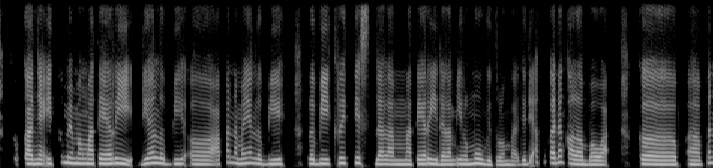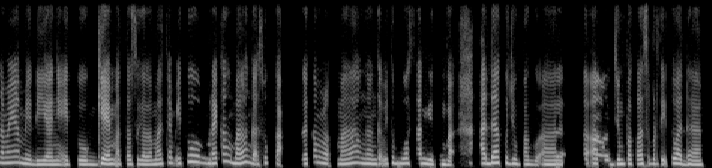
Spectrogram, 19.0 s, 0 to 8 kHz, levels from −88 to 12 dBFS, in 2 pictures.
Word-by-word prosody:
sukanya 215 - +2
itu, 220 +4 -3
memang 235 -3 +3
materi, 220 -2 +3
dia 230 +6 +1
lebih, 215 -2 0
eee, 195 -1 -1
apa 195 +8 -7
namanya, 245 -2 -1 0.2
lebih 200 +2 +1 0.3
lebih 215 0 +1
kritis 250 +2 -2
dalam 200 -2 0
materi, 205 +2 +2
dalam 190 0 0
ilmu 205 +1 +2
gitu 175 - -13
loh, 175 - -2
Mbak. 170 -1 -6
Jadi 195 - -2
aku 300 +2 -12
kadang 265 +1 0
kalau 210 -6 +1
bawa 185 0 +2 0.4
ke, 205 -1 +2 0.4
eee, 190 -1 -2
apa 255 - -6
namanya, 260 +2 -2
medianya 185 -5 0
itu 190 0 -1
game 210 +1 +5
atau 200 0 -4
segala 190 -2 0
macam, 220 +6 -1
itu, 295 +7 0
mereka 235 +9 0
malah 235 +4 +3
nggak 215 -7 -2
suka, 255 +4 -5 0.2
mereka 220 +5 -5
me 240 -4 0
malah 225 +5 0
nganggap 215 -2 +1
itu 225 +2 -3
bosan 230 0 0
gitu, 200 -3 +1
Mbak, 175 -2 0 0.3
ada 230 +2 +4
aku 265 - -10
jumpa, 205 -3 -1
gu 180 -1 -5
eee 190 0 +1 0.3
heeh. 225 -2 -1
jumpa 205 +3 +2
kelas 210 +1 +2
seperti 205 -2 -3
itu 235 - -4
ada. 185 -3 +1
215 Hz, 185 wpm, -20 LUFS, 195-235 Hz, 0.4 s, game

